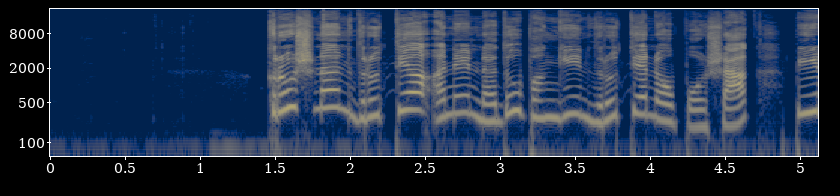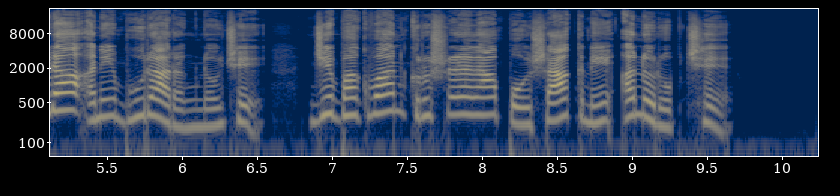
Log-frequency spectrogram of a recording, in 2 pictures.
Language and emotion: Gujarati, neutral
